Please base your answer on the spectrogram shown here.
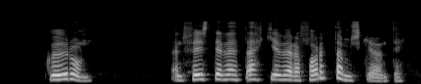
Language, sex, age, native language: Icelandic, female, 40-49, Icelandic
